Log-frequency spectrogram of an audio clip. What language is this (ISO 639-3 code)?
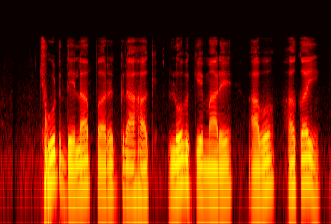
mag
